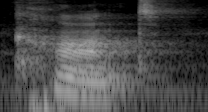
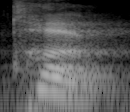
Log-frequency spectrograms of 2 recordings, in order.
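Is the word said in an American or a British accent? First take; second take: British; American. First: It is said in a British accent. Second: It is said in an American accent. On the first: "My accent is British English... can't is the negative" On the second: "I'll try and imitate an American accent... can for the negative"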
